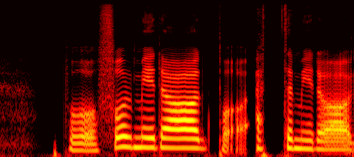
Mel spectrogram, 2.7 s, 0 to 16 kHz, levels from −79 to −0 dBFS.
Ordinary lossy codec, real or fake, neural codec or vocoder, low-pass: none; fake; autoencoder, 48 kHz, 32 numbers a frame, DAC-VAE, trained on Japanese speech; 14.4 kHz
